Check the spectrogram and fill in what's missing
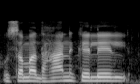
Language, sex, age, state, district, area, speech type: Maithili, male, 45-60, Bihar, Sitamarhi, rural, spontaneous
